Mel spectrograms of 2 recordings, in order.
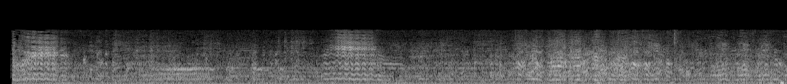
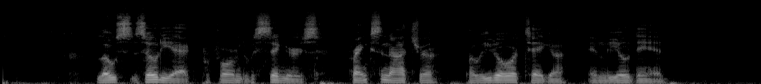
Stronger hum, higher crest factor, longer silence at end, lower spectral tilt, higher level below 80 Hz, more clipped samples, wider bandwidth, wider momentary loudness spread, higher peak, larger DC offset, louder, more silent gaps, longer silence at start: neither; about the same, 18 dB vs 18 dB; second, 0 s vs 0.8 s; first, -7 dB/octave vs -4.5 dB/octave; first, -40 dBFS vs -54 dBFS; neither; second, 5.2 kHz vs 16 kHz; about the same, 10 LU vs 12 LU; first, -6 dBFS vs -18 dBFS; first, 1% vs under 0.1%; first, -26 LUFS vs -35 LUFS; neither; about the same, 0.1 s vs 0 s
